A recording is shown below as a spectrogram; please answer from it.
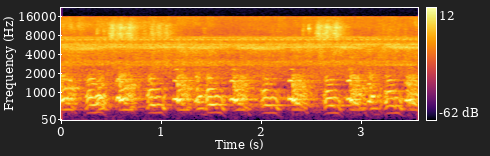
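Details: Hunting dogs barking treed at raccoons up a steep, slick hillside where six coons were seen; rapid, steady chop of overlapping barks, several each second, with faint human voices.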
